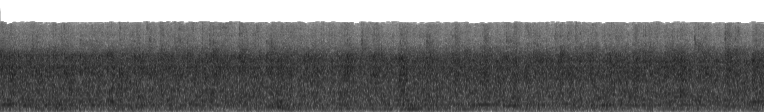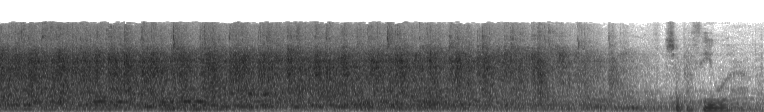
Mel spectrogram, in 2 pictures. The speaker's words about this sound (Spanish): Se adelanta unos pasos el pregonero para seguir agradeciéndole al público estos aplausos.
